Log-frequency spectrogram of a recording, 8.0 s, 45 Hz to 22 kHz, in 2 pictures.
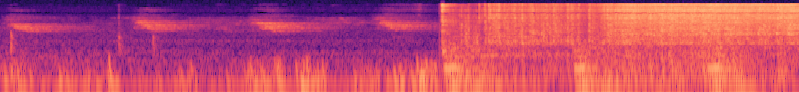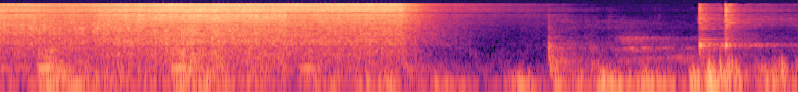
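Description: Saeco SE50 espresso machine's steam wand opened into the air: a loud, even hiss of steam that starts about two seconds in and cuts off sharply about four seconds later, purging the wand before milk steaming. A few faint, evenly spaced chirps come before it, and a few clicks near the end.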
